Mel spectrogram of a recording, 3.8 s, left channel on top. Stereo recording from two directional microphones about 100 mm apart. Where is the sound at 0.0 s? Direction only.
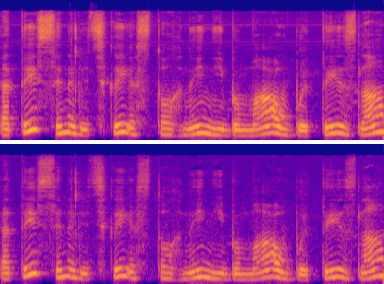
15° left (ahead or behind).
